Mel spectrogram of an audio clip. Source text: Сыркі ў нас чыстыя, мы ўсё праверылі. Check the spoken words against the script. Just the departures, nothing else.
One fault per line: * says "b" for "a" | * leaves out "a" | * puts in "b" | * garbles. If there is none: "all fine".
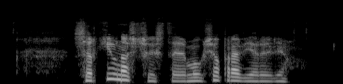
all fine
